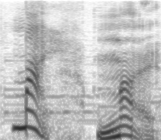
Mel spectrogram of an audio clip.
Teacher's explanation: first word is 卖 mai, fourth tone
